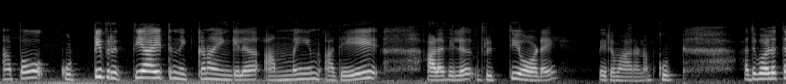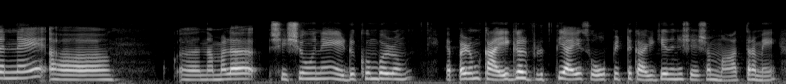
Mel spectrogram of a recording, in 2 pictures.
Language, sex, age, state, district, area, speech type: Malayalam, female, 30-45, Kerala, Wayanad, rural, spontaneous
